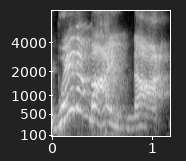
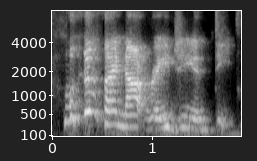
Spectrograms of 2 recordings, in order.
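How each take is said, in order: First: Slow, louder mock-indignant retort; mock ragey. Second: Said in the usual way. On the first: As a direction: throw it back like it's obvious. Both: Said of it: "You're really ragey and deep today".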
